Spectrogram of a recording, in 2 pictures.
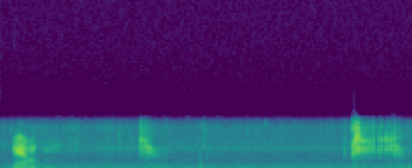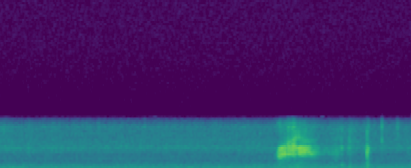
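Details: Pet cat attacking blankets indoors while a man eggs it on, letting out brief, high, squeaky meows every few seconds over a constant background hum.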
